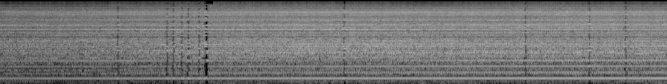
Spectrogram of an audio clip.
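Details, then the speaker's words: Soviet-era Peleng 1240GS gyro-stabilized binoculars, gyro motor spun up on 12 V, settling near 4 W and 300 mA at about 18,200 rpm. Steady, even high whine with no rubbing or ticking: the gyro is running normally at speed. "So let's spin it up at 12 volts and see how fast it goes. Just checking if this works."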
